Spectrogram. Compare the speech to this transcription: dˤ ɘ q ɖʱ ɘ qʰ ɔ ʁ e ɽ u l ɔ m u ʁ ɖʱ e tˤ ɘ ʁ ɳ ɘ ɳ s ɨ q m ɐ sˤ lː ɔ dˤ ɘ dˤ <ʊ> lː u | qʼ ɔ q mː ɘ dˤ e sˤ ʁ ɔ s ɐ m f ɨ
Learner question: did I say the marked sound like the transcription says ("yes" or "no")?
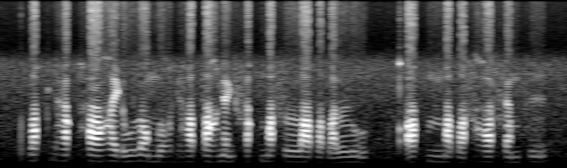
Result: no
